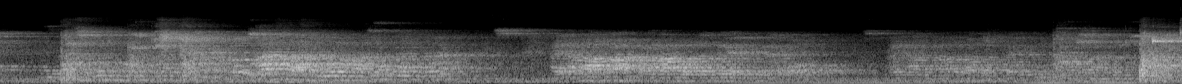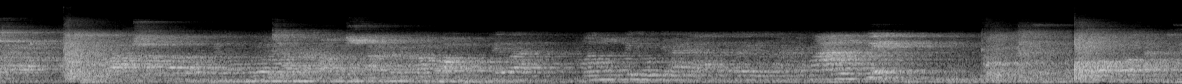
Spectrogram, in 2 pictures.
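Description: Shuttlecocks are struck sharply with rackets.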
